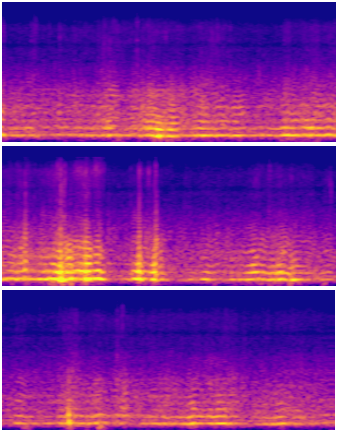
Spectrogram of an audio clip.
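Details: Dense honey bee hum within the hive, a low steady drone rich in overtones, growing louder around the middle as bees crowd close, then settling back to a constant murmur.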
